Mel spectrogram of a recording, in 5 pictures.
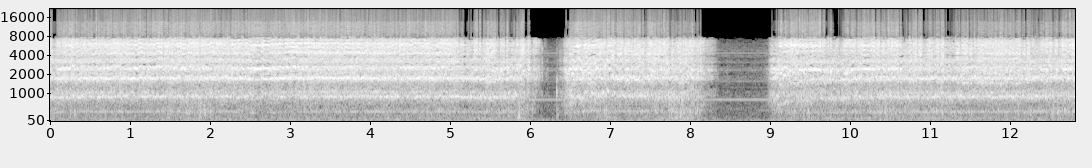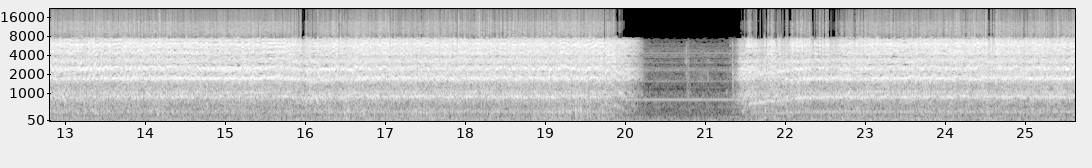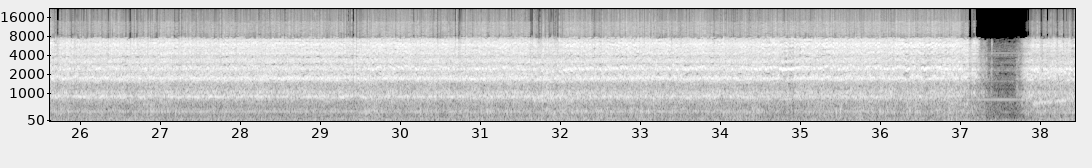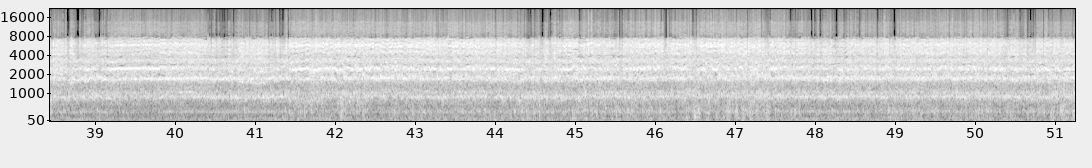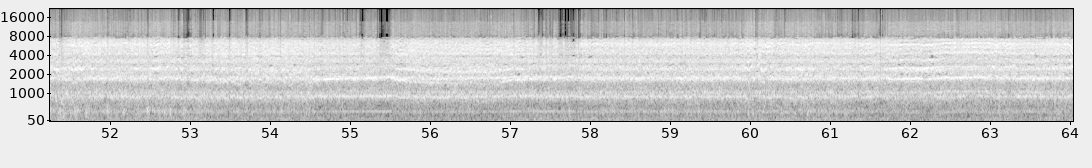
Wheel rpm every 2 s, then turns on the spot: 230, 230, 210, 160, 120, 220, 220, 220, 230, 200, 50, 230, 230, 240, 230, 230, 230, 230, 140, 200, 220, 220, 230, 230, 230, 230, 220, 220, 220, 230, 230, 230.
none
